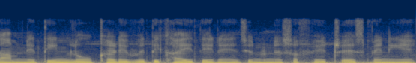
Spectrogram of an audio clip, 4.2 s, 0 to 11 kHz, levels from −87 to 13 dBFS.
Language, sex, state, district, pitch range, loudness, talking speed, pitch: Hindi, female, Uttarakhand, Tehri Garhwal, 195-200 Hz, -12 LUFS, 200 wpm, 195 Hz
